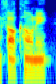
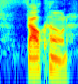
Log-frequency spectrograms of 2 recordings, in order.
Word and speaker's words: Falcone: I mean, but it's Falcone, not Falcon.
